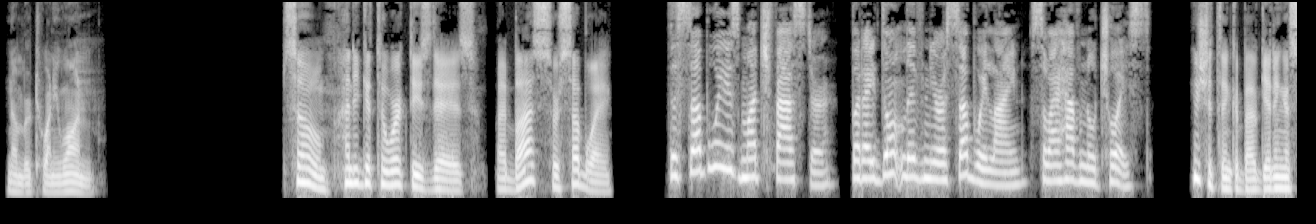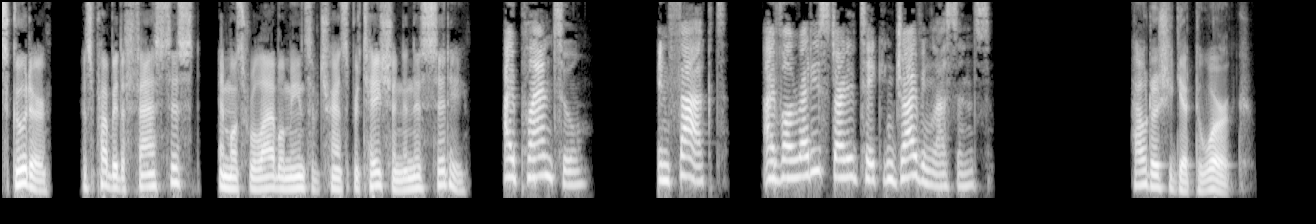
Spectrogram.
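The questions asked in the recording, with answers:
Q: How does she get to work?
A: By bus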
